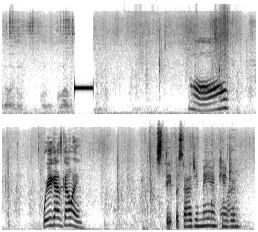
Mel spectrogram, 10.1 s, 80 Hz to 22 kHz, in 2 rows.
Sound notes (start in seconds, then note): 1.4 beep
